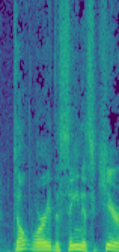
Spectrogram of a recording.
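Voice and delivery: ordinary talk

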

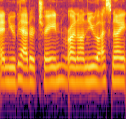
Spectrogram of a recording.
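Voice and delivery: put-on awkward voice. Imitating Jacob Williams telling an edgy joke: awkward Jacob Williams impression. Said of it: "Jacob being like".

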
